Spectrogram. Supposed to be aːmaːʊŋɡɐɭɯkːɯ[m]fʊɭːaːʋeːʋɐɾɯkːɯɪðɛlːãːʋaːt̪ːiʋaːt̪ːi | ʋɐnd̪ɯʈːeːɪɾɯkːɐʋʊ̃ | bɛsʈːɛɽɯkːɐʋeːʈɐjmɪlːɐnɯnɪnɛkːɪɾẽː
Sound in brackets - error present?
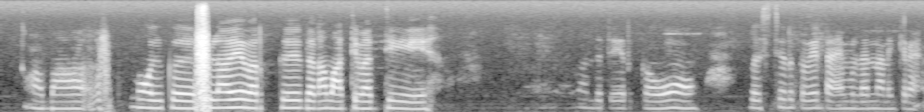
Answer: yes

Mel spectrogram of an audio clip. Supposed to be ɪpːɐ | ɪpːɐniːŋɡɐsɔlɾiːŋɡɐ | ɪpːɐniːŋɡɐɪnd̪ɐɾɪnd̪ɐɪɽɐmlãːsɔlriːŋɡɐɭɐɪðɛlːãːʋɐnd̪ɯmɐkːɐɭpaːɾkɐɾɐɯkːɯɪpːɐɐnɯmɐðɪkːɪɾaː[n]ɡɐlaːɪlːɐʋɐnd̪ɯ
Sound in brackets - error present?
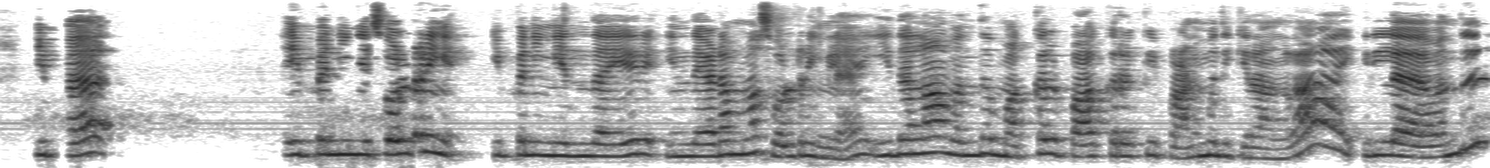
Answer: yes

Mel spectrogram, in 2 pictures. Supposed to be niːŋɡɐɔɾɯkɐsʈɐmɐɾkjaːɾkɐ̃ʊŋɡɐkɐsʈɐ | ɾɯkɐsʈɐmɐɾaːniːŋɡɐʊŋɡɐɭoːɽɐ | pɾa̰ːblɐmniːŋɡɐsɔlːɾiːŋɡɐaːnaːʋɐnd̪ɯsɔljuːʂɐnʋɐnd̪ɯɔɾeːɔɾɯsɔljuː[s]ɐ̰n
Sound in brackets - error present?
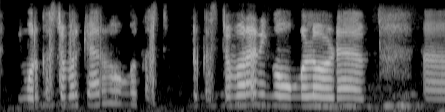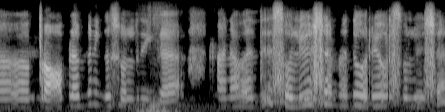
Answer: yes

